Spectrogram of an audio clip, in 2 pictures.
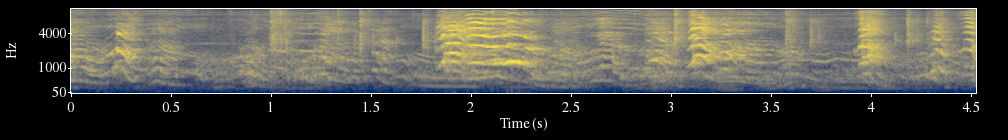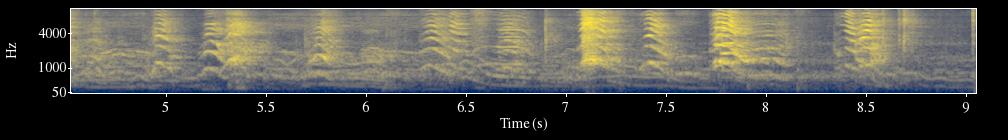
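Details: Three-week-old White Swiss Shepherd puppies, growing impatient while waiting for their mother Cova to return and feed them. A litter chorus of overlapping high squeaky whines and yelps, with louder bursts near two, seven and eight seconds.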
